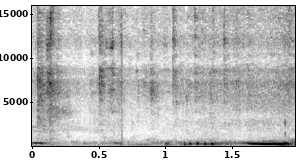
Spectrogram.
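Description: Close, loud cooing from kept pigeons sitting on eggs, a low throaty murmur that rises and swells toward the end of the short stretch, alone without speech.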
